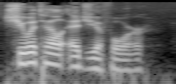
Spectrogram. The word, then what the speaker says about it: Chiwetel Ejiofor: It's Chiwetel Ejiofor.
